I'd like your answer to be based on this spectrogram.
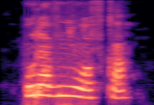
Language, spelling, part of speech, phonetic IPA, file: Polish, urawniłowka, noun, [ˌuravʲɲiˈwɔfka], Pl-urawniłowka.ogg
